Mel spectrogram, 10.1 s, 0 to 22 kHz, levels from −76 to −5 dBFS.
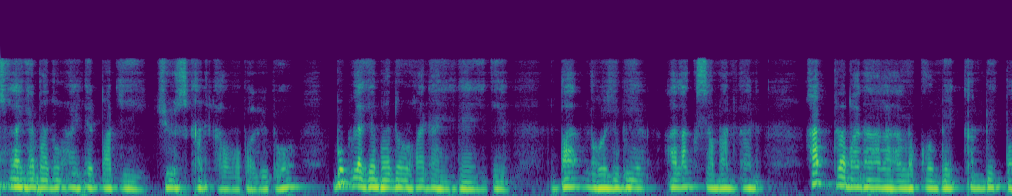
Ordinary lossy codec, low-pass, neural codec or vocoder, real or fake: none; 7.2 kHz; codec, 32 kHz, 1.9 kbps, SNAC; fake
